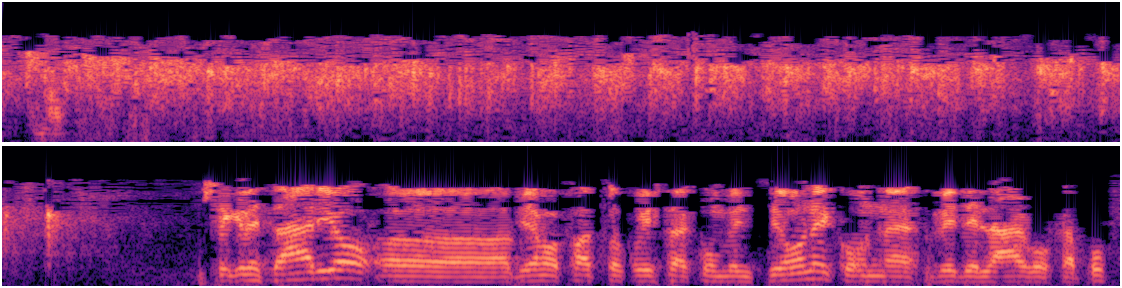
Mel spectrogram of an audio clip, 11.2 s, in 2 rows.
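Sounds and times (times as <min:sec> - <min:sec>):
audience applause: 0:00.0 - 0:06.2
speech: 0:00.2 - 0:00.8, 0:06.7 - 0:11.1.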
